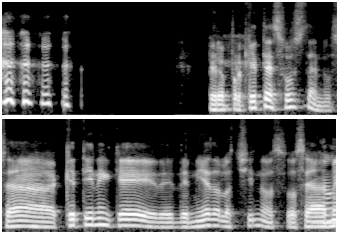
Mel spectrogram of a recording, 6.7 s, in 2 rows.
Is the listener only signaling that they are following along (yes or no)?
yes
